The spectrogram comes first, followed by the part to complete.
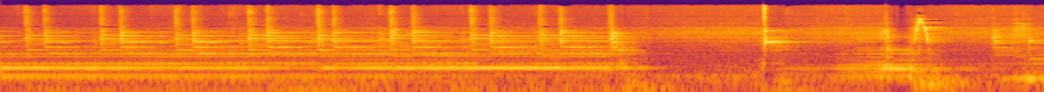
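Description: Two electric guitars played live through amplifiers: a held, droning chord under rapid, evenly repeated strokes, about three a second. The strokes stop about six seconds in, leaving a quieter stretch of a few single sharp struck notes before the guitars swell again near the end.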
